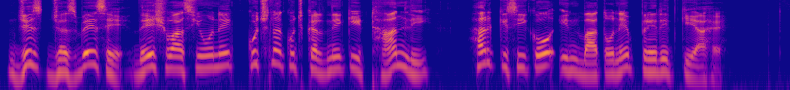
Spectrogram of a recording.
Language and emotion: Hindi, neutral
